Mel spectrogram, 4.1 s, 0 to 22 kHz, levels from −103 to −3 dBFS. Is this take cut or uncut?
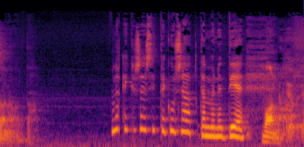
cut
